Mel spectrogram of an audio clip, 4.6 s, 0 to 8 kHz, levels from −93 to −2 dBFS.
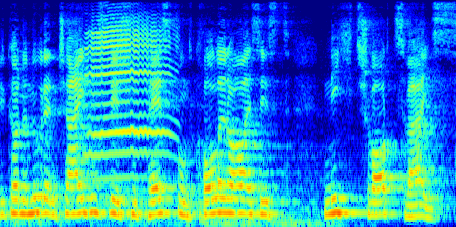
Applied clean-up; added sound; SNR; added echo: none; Livestock, farm animals, working animals; 11 dB; reverberation time 0.4 s.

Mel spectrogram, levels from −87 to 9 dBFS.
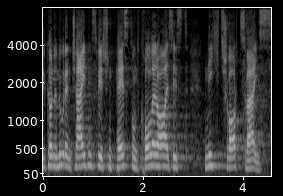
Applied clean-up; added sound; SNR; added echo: none; none; none; none.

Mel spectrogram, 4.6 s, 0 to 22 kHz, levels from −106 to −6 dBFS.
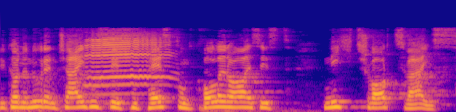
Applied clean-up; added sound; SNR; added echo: classical method WPE with log-MMSE.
